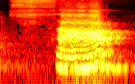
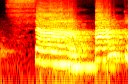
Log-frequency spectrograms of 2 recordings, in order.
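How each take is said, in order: First: Sa-pa-to split into slow separate syllables; slow segmented sapato; syllables split apart. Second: Sapato said louder and a touch higher as the joined answer; teacher revealing sapato; triumphant reveal. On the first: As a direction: build sapato piece by piece. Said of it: "o sa no começo dessa palavra". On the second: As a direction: announce the new word to a child with delight. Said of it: "Que palavra que vai virar". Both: Shown as a demonstration.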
